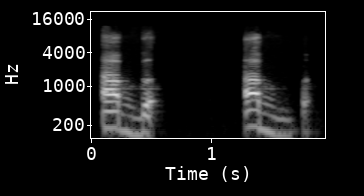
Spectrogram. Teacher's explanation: সেখানে আওয়াজ জারি থাকবে না যেমন এখানে রয়েছে কি আব মানে ব সাউন্ডটা শেষ থেমে গেছে কিন্তু কলকলা হওয়ার কারণে সেখানে আবার হয়তোবা রিপিট সাউন্ড হতে পারে কিন্তু প্রথম সাউন্ডটা থেমে গেছে শ্বাসটা বন্ধ হয়ে গেছে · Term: জেহের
